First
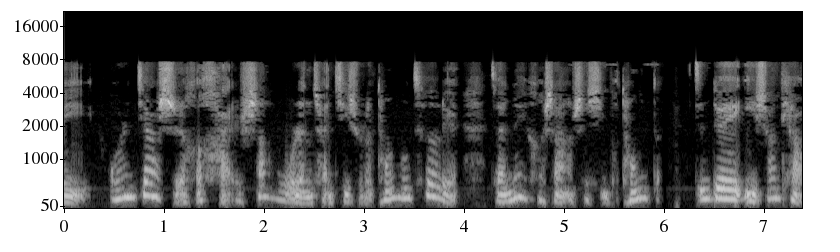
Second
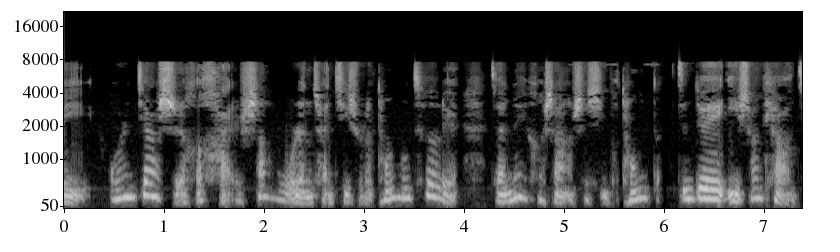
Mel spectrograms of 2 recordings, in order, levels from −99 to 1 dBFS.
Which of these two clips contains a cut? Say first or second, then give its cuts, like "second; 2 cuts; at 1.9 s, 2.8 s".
second; 1 cut; at 6.1 s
